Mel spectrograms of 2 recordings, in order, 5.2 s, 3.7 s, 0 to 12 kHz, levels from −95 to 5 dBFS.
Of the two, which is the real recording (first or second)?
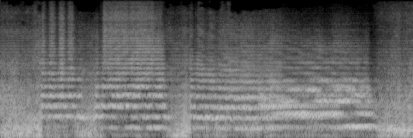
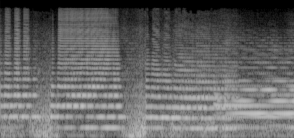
second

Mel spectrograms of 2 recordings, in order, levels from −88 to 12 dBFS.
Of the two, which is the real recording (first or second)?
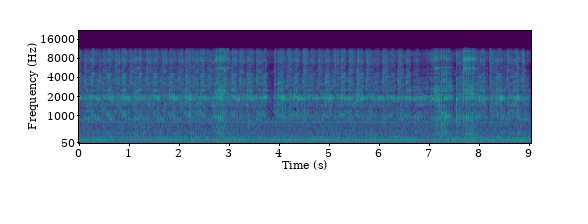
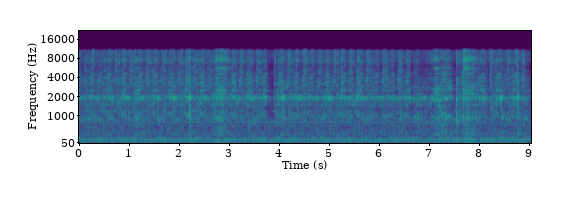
first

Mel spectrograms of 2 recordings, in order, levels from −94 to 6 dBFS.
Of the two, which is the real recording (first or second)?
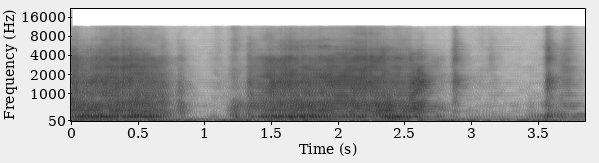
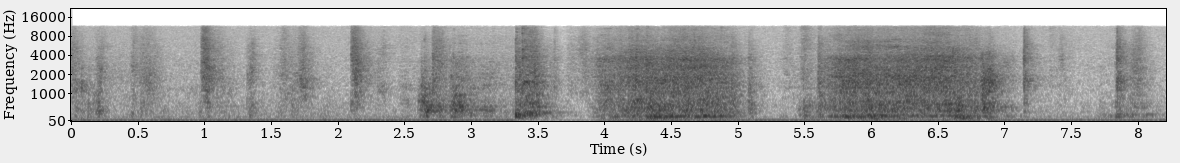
second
